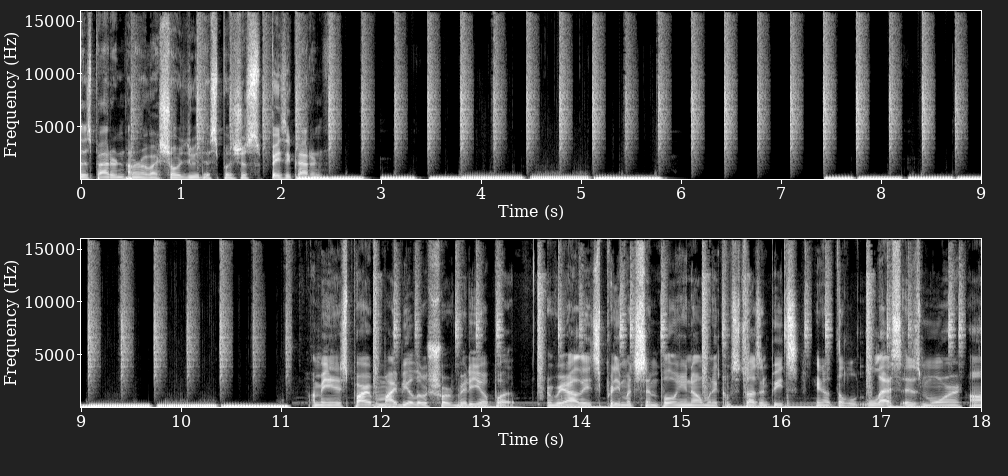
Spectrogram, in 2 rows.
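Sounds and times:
low synth bass notes: 2.2s - 5.8s, 7.4s - 11.2s, 12.0s - 14.5s.

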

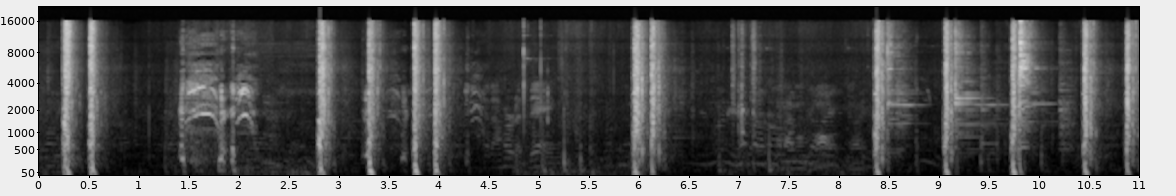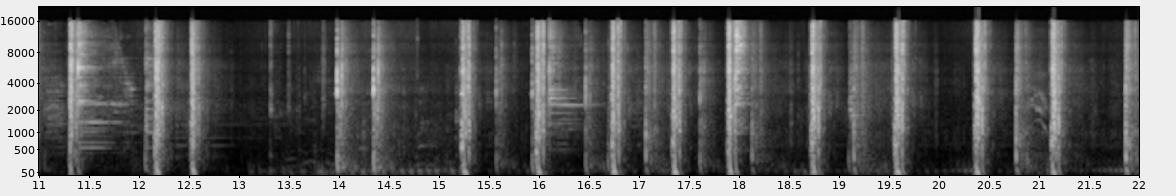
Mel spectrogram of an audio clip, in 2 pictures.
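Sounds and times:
pistol shots: 2.8s - 4.2s, 5.9s - 6.4s, 8.3s - 12.8s, 15.2s - 22.0s
steel targets ringing: 8.4s - 10.4s, 11.0s - 12.9s, 16.0s - 16.7s.

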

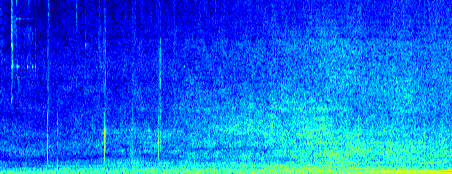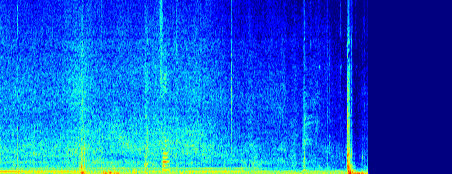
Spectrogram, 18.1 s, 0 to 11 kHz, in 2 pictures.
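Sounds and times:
car engine humming: 0.0s - 16.4s.

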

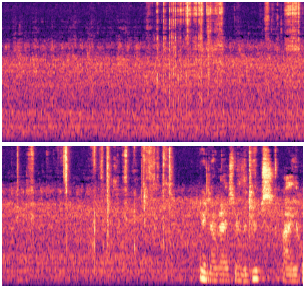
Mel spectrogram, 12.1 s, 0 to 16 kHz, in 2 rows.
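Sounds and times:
pen scratching on paper: 2.8s - 4.5s, 5.3s - 6.8s.

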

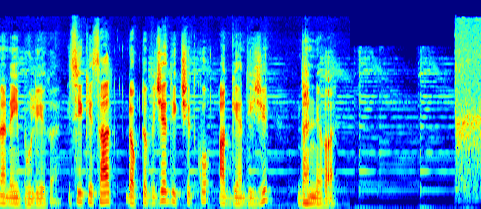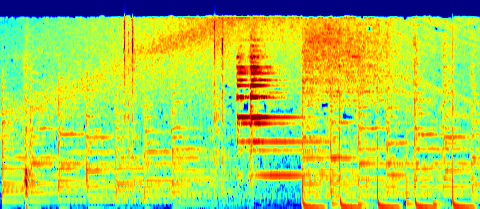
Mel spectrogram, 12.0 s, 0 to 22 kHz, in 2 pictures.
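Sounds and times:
bell-like chime: 9.0s - 10.4s
electronic music with heavy bass beat: 9.8s - 11.8s.

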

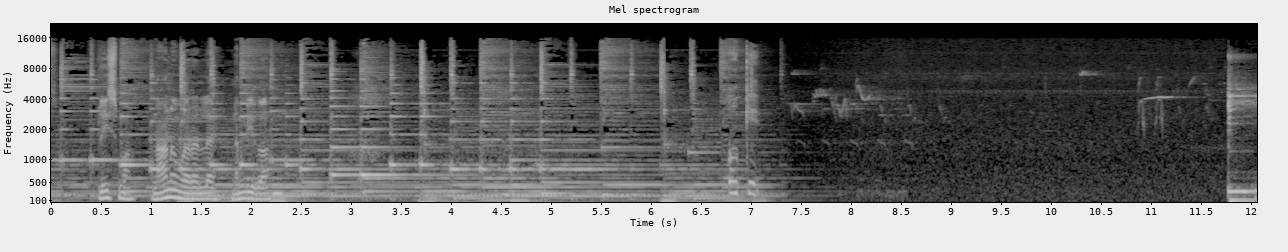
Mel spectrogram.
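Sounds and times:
background music: 0.0s - 7.5s, 11.8s - 12.0s
high bird chirps: 7.4s - 9.2s, 9.8s - 12.0s.

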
